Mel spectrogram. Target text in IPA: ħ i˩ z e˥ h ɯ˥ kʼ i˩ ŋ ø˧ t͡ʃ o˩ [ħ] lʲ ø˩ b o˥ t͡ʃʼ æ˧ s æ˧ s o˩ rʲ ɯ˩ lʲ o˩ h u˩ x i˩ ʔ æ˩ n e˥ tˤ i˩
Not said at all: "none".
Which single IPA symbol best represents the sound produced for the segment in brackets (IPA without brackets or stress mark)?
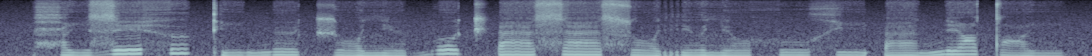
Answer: none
